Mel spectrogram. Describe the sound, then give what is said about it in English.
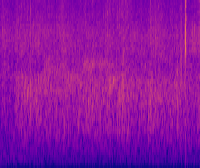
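A church audience claps their hands together in steady, sustained applause that fills the whole clip at a fairly soft, even level. “Can you clap our hands for Jesus?”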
